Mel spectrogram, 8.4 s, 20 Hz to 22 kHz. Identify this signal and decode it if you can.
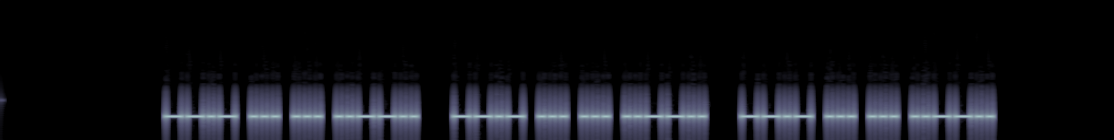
Morse code, heard as a keyed tone, about 30 wpm, 700 Hz. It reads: QSS? QSS? QSS?
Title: Q-Codes Repeated 3x 30wpm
